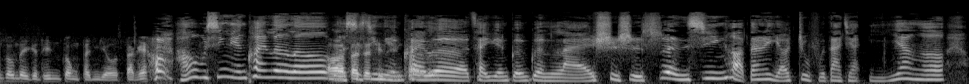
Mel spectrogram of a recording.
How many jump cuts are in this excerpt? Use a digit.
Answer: 0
